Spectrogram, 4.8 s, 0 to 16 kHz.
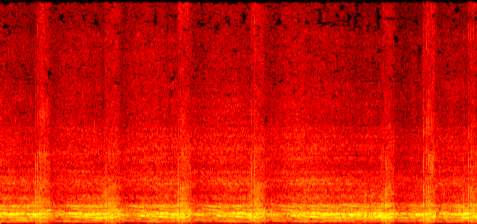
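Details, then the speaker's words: McCulloch Super Pro 70 chainsaw reassembled after fuel tank repair, 45:1 mix, low-speed jet 1.25–1.5 turns out tuned for -20° weather, run indoors; surges and sags about once a second, never cleans out; too rich carburetor mixture. "ah now friends you see how this thing's fighting me uh this saw was tuned the saw was tuned for -20 okay so this this load yet was at one and a quarter turns one and a half turns out okay uh this thing's too rich for being inside right now"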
